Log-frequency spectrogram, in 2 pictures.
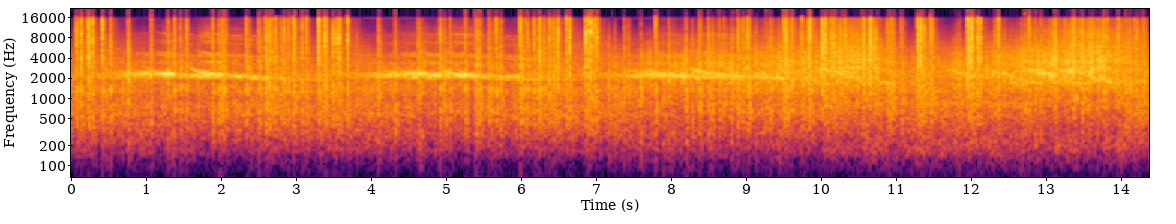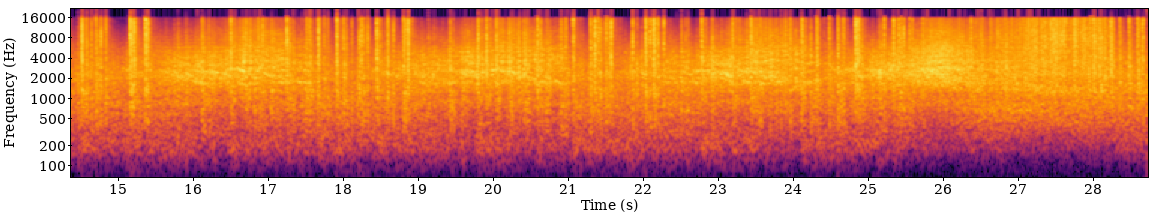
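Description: Mascletà firecracker barrage: a dense, unbroken rattle of masclets and firecrackers going off in rapid succession. Repeated falling whistles ride over it in the first half.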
